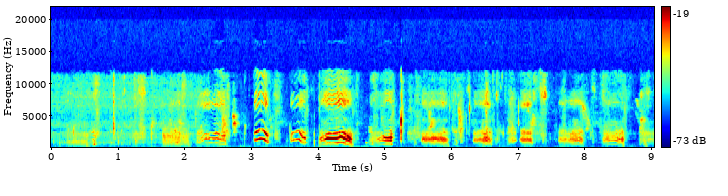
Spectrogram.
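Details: Newborn puppies, 13 days old, nursing from their mother: a string of high, squealing whimpers, each an arched rising-then-falling cry, about a dozen in quick, uneven succession, with soft suckling rustle underneath.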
